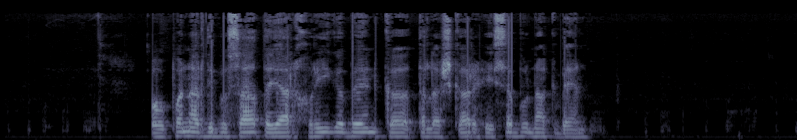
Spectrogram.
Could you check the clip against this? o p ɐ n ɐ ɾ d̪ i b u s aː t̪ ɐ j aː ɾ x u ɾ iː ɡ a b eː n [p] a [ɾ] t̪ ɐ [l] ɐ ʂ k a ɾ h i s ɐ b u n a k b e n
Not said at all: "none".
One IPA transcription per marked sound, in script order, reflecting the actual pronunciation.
k, none, l

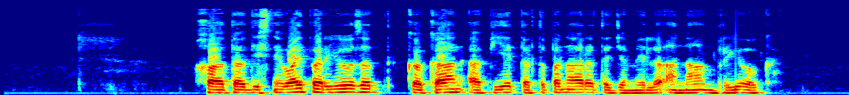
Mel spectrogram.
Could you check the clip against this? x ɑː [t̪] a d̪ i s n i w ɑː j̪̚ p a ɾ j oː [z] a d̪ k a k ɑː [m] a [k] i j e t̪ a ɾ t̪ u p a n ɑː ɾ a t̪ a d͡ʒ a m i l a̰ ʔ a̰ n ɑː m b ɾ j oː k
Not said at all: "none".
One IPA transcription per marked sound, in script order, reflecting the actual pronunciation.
t̪, z, n, p

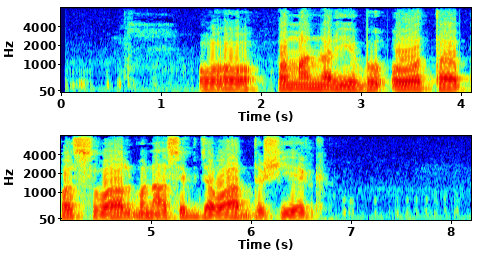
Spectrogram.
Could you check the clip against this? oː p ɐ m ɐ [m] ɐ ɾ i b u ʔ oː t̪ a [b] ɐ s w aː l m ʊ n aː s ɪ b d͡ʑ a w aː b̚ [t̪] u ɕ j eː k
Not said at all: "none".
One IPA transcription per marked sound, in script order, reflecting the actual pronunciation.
n, p, d̪

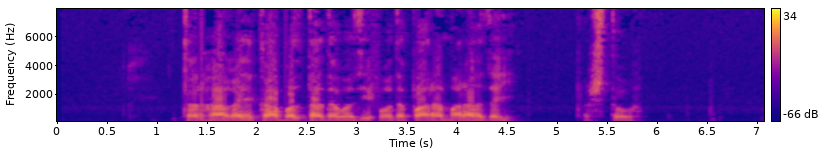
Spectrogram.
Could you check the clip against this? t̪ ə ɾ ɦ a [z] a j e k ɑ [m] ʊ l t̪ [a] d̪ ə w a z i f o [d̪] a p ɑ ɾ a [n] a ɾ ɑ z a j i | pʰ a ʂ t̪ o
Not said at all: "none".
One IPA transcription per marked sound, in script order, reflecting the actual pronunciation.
ɣ, b, a, d̪, m

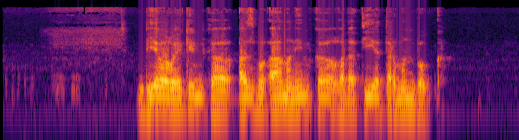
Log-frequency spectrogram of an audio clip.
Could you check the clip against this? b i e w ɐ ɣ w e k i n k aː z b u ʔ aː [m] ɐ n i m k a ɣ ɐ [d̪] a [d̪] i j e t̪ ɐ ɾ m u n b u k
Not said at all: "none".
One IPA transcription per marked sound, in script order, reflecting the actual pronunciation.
m, d̪, t̪

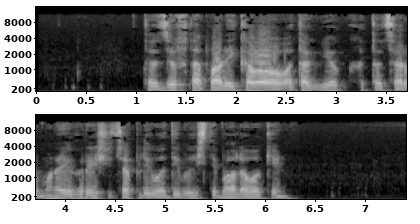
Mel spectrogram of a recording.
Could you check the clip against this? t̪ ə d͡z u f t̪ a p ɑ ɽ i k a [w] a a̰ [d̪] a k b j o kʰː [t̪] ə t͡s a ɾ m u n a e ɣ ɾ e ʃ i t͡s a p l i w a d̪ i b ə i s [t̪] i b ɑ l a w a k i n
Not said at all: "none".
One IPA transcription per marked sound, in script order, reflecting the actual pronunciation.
w, t̪, t̪, t̪

